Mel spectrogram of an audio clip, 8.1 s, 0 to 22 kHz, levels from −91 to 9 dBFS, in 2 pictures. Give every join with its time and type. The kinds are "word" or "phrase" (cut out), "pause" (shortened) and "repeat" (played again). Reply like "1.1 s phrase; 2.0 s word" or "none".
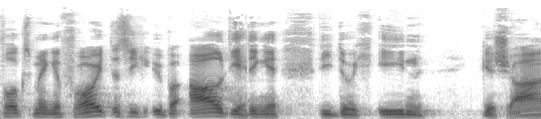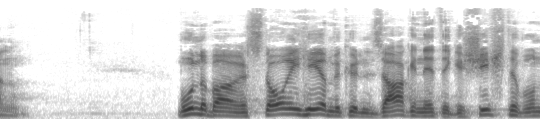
1.8 s word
